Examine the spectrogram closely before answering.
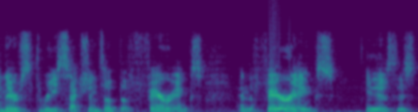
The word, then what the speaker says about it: pharynx: N doesn't come before the R, so it has to be pharynx.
